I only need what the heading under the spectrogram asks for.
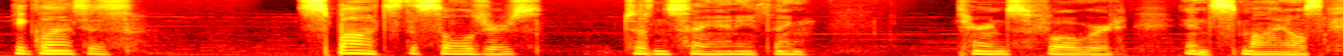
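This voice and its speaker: A game master running a solo tabletop roleplay, thinking aloud and narrating in a sweary, excitable way. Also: mid-range voice.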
